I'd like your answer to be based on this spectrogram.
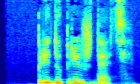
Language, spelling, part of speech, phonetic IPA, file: Russian, предупреждать, verb, [prʲɪdʊprʲɪʐˈdatʲ], Ru-предупреждать.ogg
- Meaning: 1. to warn, to let know beforehand 2. to forestall, to anticipate 3. to avert, to prevent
